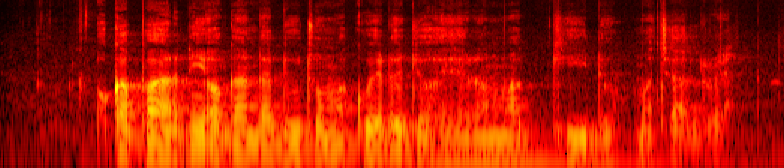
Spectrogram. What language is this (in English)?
Luo (Kenya and Tanzania)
